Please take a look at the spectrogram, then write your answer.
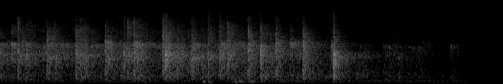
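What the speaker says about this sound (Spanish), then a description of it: "Vamos a darle un fuerte aplauso al Espíritu Santo esta tarde." Congregation at a Sunday church service giving hearty applause, a dense run of overlapping handclaps that holds steady and then fades out at the end.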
